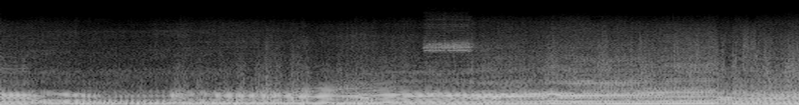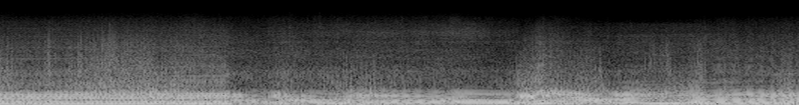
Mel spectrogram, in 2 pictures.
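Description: A motorcycle engine hums steadily and its pitch rises and falls with gear changes.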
